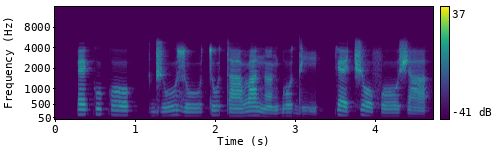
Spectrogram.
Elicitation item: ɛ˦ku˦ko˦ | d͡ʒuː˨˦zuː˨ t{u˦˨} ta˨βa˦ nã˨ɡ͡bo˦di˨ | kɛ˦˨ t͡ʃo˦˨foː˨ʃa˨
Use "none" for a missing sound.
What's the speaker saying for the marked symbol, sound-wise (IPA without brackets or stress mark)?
u˦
